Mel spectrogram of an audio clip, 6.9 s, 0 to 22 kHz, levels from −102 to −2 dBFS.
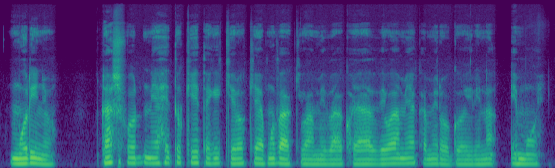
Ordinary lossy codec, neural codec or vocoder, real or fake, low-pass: none; none; real; 19.8 kHz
